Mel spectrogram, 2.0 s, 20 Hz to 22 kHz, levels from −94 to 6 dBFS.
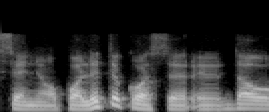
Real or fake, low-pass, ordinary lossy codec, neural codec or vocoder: real; 7.2 kHz; MP3, 64 kbps; none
